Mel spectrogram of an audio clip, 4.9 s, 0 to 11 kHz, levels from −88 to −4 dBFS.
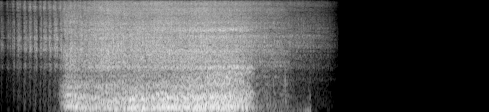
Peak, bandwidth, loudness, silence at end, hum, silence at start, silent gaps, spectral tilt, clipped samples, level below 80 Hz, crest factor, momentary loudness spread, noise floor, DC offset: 0 dBFS; 11 kHz; -12 LUFS; 1.75 s; none; 0.15 s; none; -3 dB/octave; under 0.1%; -28 dBFS; 16 dB; 18 LU; -84 dBFS; under 0.1%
